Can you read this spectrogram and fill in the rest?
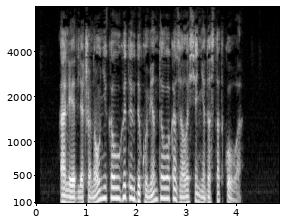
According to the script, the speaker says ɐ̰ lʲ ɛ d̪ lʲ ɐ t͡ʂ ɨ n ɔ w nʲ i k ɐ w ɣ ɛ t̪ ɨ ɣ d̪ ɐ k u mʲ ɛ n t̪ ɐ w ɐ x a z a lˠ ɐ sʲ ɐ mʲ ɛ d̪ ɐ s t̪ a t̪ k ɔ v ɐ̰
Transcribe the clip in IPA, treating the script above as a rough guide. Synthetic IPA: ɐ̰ lʲ ɛ d̪ lʲ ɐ t͡ʂ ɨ n ɔ w nʲ i k ɐ w ɣ ɛ t̪ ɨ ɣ d̪ ɐ k u mʲ ɛ n t̪ ɐ w ɐ k a z a lˠ ɐ sʲ ɐ nʲ ɛ d̪ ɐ s t̪ a t̪ k ɔ v ɐ̰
